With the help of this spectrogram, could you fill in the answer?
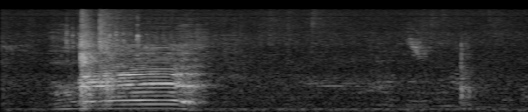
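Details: Cow on a Bangladeshi cattle farm that calved at eight months of pregnancy. One loud, deep, nasal moo lasting about a second, followed by faint thumps and background noise.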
